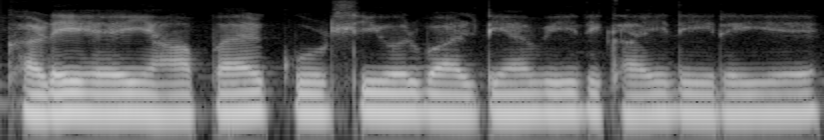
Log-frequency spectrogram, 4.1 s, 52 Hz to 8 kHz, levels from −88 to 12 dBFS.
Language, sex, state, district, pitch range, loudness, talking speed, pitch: Hindi, male, Rajasthan, Jaipur, 135-140 Hz, -15 LUFS, 175 wpm, 135 Hz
